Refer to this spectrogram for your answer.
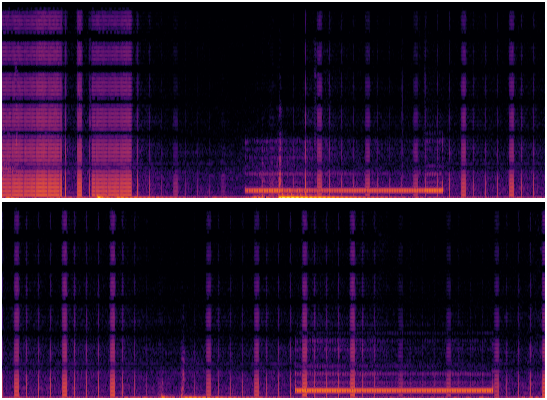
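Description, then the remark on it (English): A steady electronic ringback tone of an outgoing call to a mobile phone sounds twice, each ring lasting a couple of seconds with a pause between, over a harsh, crackling static buzz that runs throughout. “All right, we're going to go ahead and call”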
